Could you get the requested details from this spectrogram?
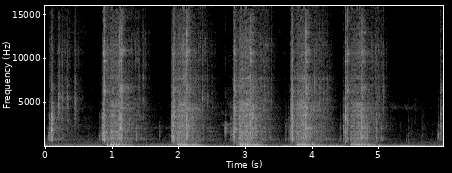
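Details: Two-stroke pit bike/mini moto being revived with fresh fuel, spark felt: five kicks about a second apart, each giving a short rasping catch that dies straight away; engine fires but won't keep running.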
